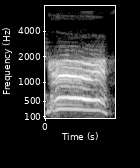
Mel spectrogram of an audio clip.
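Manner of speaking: growling grrr from the turtle; mock turtle growl. Snapper turtle rearing up at possum, growling.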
